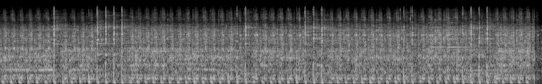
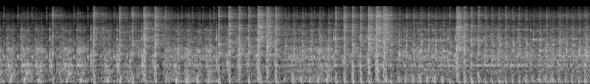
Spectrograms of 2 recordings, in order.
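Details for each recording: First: Diesel engine whose revs rise by themselves and won't drop, heavy smoke despite newly replaced nozzles: hard, rapid single-cylinder thudding that never settles into a clean idle, uneven; worn piston, rings and loose liner are to blame. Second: Single-cylinder diesel after repair, previously racing up on its own with smoke and uneven running despite a new nozzle: now steady, even chuffing idle about five beats a second, no high pitch, smoke gone, more stable than before.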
